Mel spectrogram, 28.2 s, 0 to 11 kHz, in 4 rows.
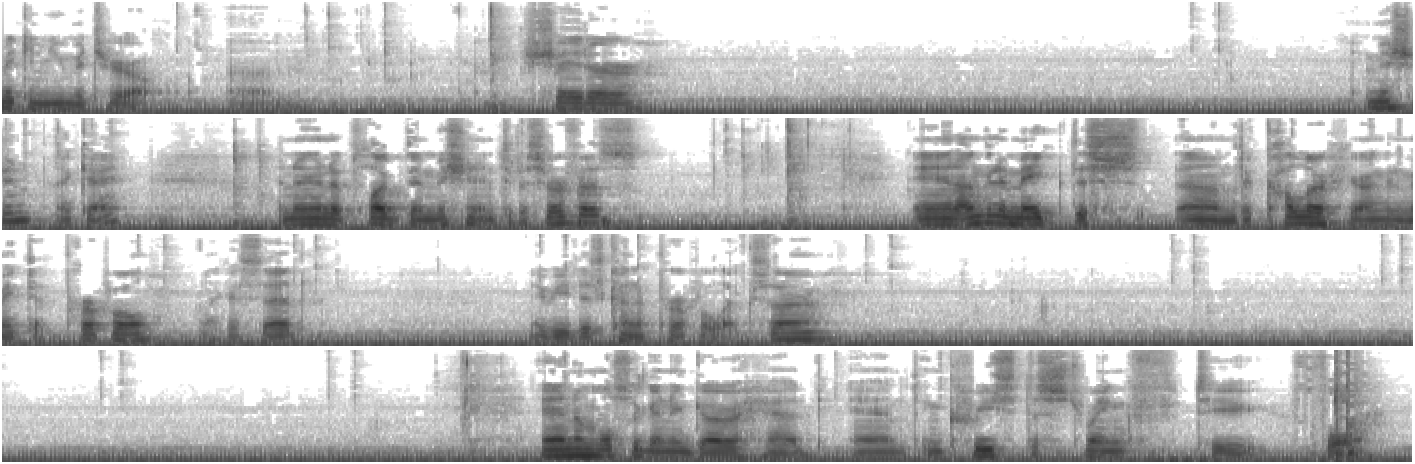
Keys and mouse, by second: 10.4 x, 11.4 shift+z.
